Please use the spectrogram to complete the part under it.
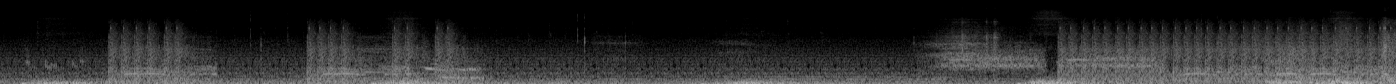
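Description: A shotgun fires in loud, repeated blasts.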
